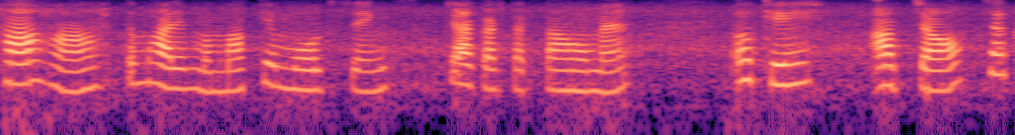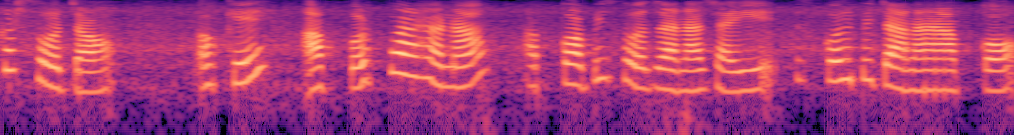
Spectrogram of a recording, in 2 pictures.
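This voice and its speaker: Fan dubber doing a fond, exasperated young dad, high voice, noisy mic. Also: normal speed, sharp tone, heavily acted. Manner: soothing, indulgent, mildly exasperated. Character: patient young husband and father, fond and teasing. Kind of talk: amateur fan dub. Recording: noisy home recording.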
